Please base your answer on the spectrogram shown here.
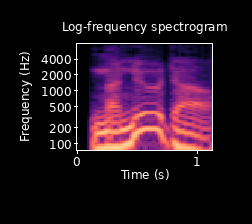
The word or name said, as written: menudo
